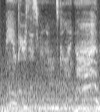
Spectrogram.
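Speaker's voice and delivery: hushed, breath-only retold thought; very soft mock-confidential whisper; whispered aside.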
